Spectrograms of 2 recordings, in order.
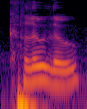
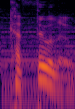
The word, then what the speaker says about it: Cthulhu: a note on pronunciation Lovecraft himself gave several different pronunciations of the creatur's name throughout his life including culu guttural first syllable the most common pronunciation however is cthulu popularized much later after lovecraft's death okay the truth of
